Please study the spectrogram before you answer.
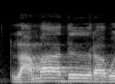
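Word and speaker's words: למד: 그래서 이 동사가 라마드라고 읽히는 동사인데 저도 이걸 준비하다가 이 동사가 얼마나 구약 성경에 써졌나 했더니 86회가 써져요.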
